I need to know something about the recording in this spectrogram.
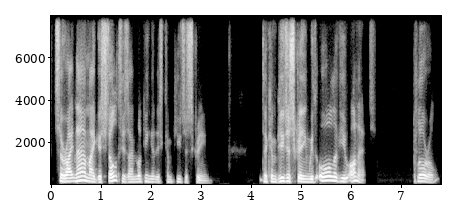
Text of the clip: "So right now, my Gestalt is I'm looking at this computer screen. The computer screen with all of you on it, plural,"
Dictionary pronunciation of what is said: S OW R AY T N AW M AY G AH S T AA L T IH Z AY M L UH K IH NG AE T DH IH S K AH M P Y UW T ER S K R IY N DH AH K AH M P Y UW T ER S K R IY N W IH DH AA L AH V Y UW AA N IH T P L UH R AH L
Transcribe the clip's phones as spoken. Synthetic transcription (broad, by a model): S OW R AY T N AW M AY G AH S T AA L T IH Z AY M L UH K IH NG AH T DH IH S K AH M P Y UW T ER S K R IY N DH AH K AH M P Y UW T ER S K R IY N W IH DH AA L AH V Y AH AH N IH T P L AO R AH L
